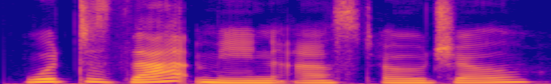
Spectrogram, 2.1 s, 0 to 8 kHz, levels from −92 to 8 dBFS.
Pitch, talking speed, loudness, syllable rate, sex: 210 Hz, 175 wpm, -18 LUFS, 4.3 syllables/s, female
